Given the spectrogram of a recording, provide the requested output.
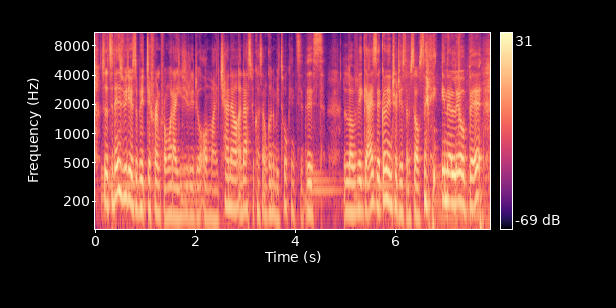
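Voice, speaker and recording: With music in the background, the voice goes at a very fast pace, with ordinary pitch variation and big swings in loudness. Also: woman, very deep, low pitch for a woman. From Nigeria. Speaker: YouTuber and master's student. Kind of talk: casual chat. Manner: relaxed, light-hearted.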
